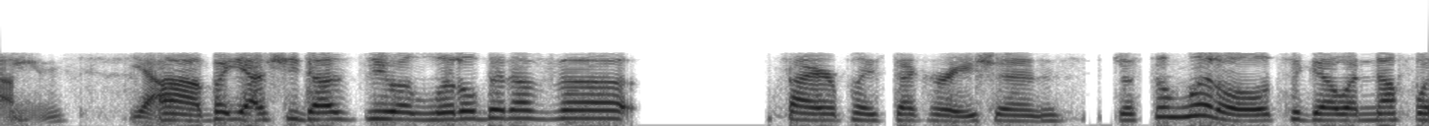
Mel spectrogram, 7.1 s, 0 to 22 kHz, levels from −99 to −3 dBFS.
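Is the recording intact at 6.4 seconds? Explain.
No. The RealAudio 14.4 codec artefact runs through the whole clip, so it is present at 6.4 seconds too. The speech has been squeezed through a very low-rate dial-up codec, and the heavy damage fits an 8 kbit/s stream. Content is confined to a telephone-like band of about 200 Hz to 3.5 kHz, with nothing above 3.8 kHz. The voice sounds muffled, thin and gargly, with its sibilance and crispness gone.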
